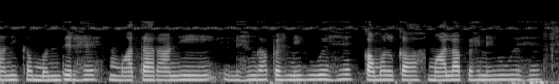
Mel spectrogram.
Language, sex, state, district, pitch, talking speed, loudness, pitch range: Hindi, female, Bihar, Muzaffarpur, 210 Hz, 170 wpm, -19 LUFS, 205-215 Hz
